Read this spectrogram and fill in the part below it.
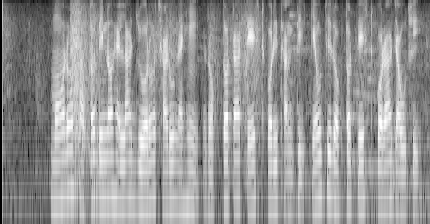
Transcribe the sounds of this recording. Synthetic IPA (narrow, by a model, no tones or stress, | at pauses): mɔɦɾosat̪od̪inɔɦɛlad͡ʑoɾot͡ɕʰaɽunaɦĩɾɔkt̪oʈaʈesʈkoɾit̪ʰant̪ikew̃ʈʰiɾɔkt̪oʈesʈkɔɾad͡ʑawt͡ɕʰi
